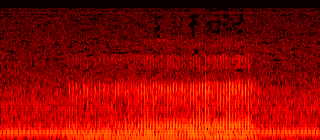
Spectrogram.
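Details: Watson, a new pup, snoring while asleep: one drawn-out, rattly snore with a steady low hum beneath it, swelling and fading over about a second and a half.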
